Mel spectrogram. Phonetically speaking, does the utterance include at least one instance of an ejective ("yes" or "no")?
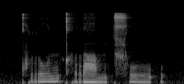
no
